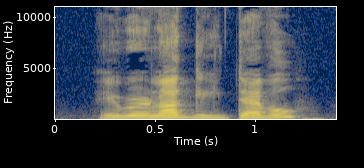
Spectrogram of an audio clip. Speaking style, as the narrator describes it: cried a third pirate, with a shudder

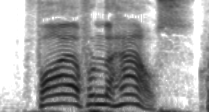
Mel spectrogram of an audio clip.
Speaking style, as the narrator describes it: cried the doctor

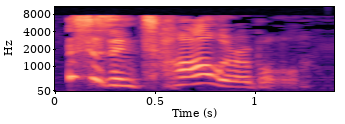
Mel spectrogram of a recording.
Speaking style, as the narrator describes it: cried the young lady nurse

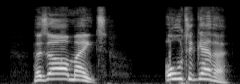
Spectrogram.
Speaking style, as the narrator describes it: shouted Merry

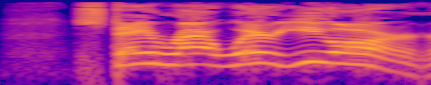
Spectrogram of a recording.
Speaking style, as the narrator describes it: yelled the farmer

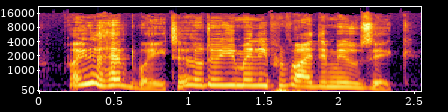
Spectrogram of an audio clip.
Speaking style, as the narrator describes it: asked, in a shrill voice

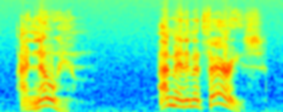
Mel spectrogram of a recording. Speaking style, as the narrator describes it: Russo exclaimed

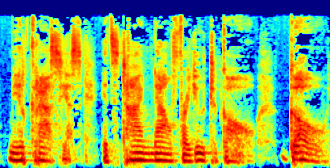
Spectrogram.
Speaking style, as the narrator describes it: whispering again

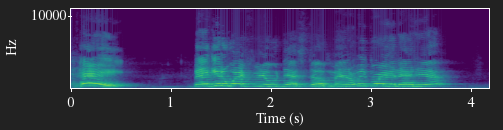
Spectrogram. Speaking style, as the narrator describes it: white resident, yells out at us

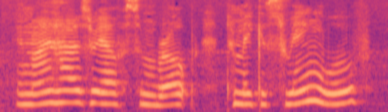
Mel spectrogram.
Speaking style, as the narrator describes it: One girl timidly said

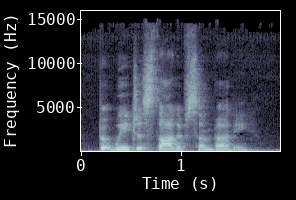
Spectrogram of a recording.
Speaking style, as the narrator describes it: she said quietly

